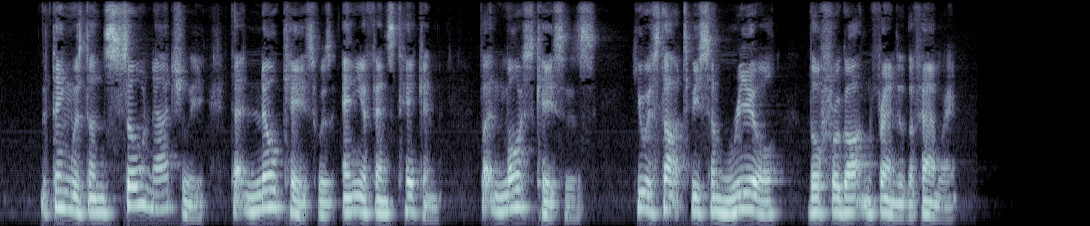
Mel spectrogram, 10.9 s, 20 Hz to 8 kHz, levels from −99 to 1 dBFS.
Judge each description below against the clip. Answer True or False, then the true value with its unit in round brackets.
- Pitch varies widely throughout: False (4.5 semitones)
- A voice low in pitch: False (145 Hz)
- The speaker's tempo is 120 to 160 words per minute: False (170 wpm)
